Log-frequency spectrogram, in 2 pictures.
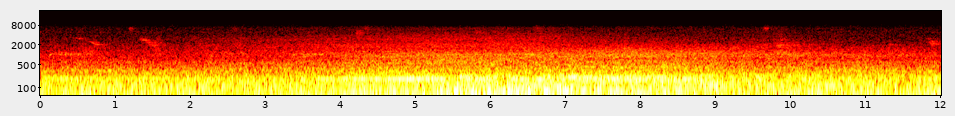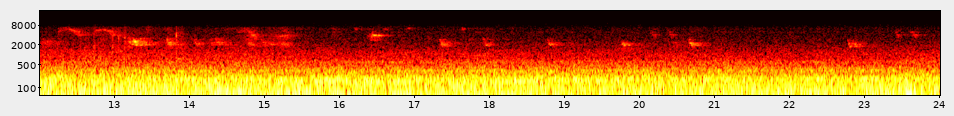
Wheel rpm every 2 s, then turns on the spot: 0, 0, 0, 0, 0, 0, 0, 0, 0, 0, 0, 0.
none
